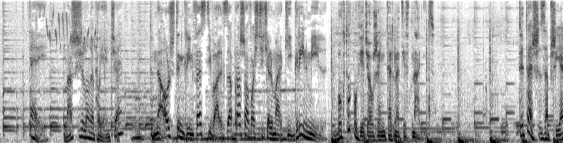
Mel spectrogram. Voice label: Polish

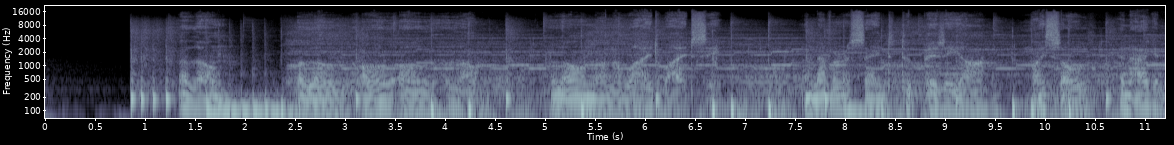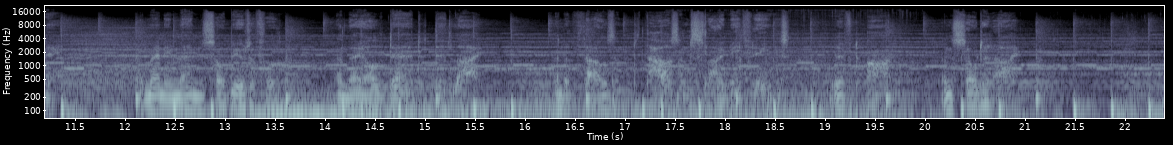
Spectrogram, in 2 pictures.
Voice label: Animation

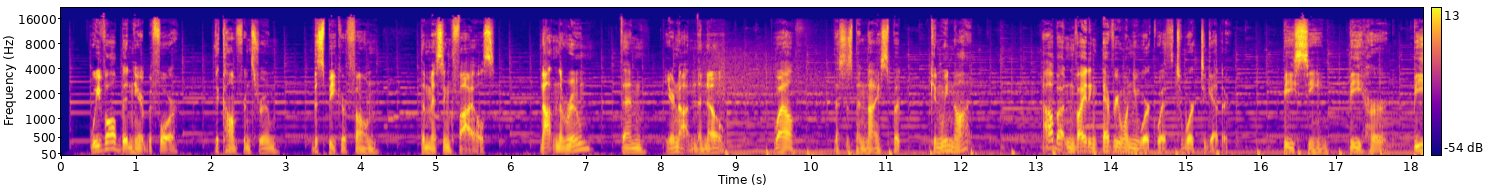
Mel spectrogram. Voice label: corporate reel

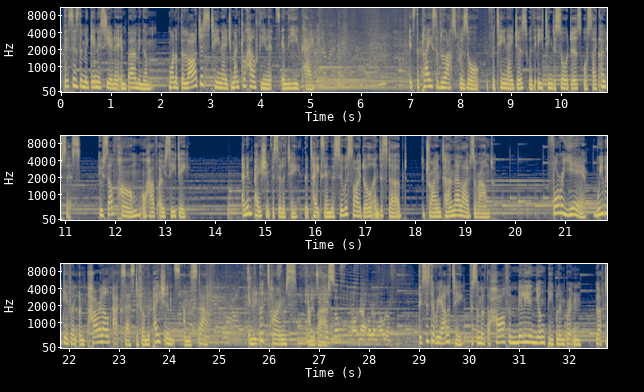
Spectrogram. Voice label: Narration; 20s-30s; Female; Birmingham; West Midlands

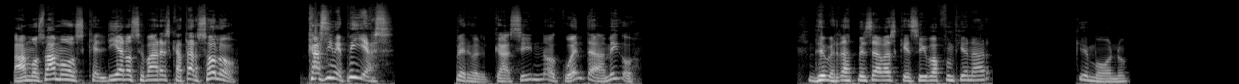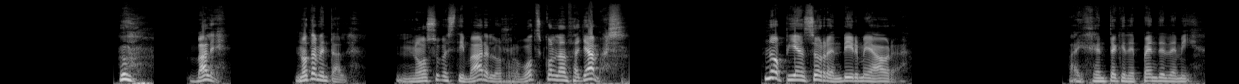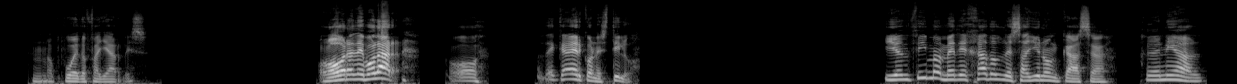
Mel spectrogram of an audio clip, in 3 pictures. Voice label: ES, spanish

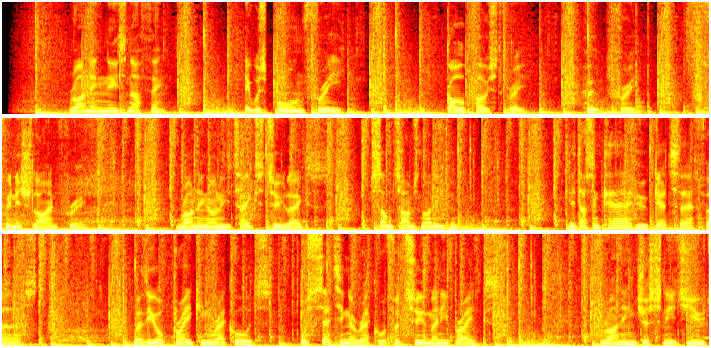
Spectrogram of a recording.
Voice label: Commercials

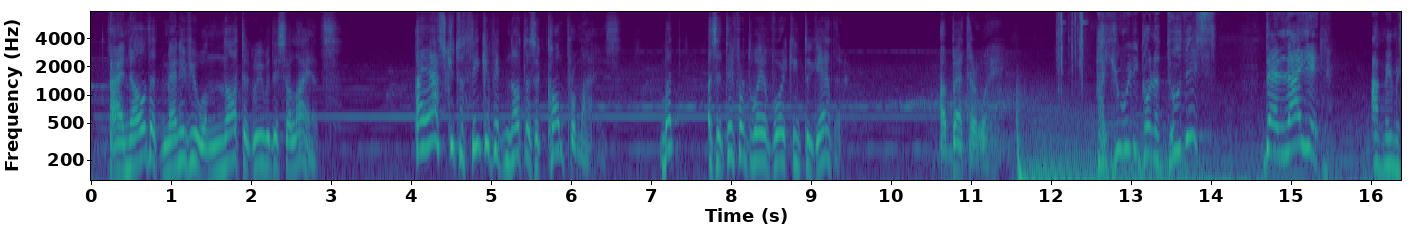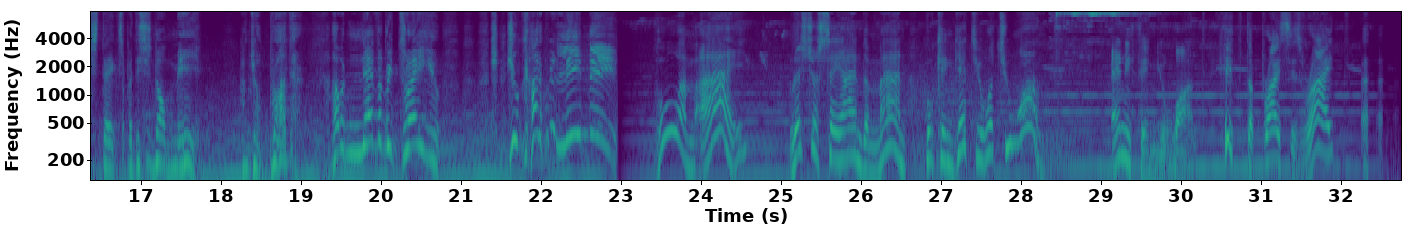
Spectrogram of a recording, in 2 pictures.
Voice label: English

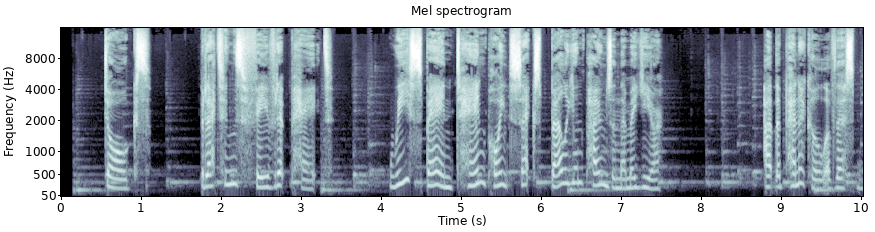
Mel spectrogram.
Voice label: Documentary

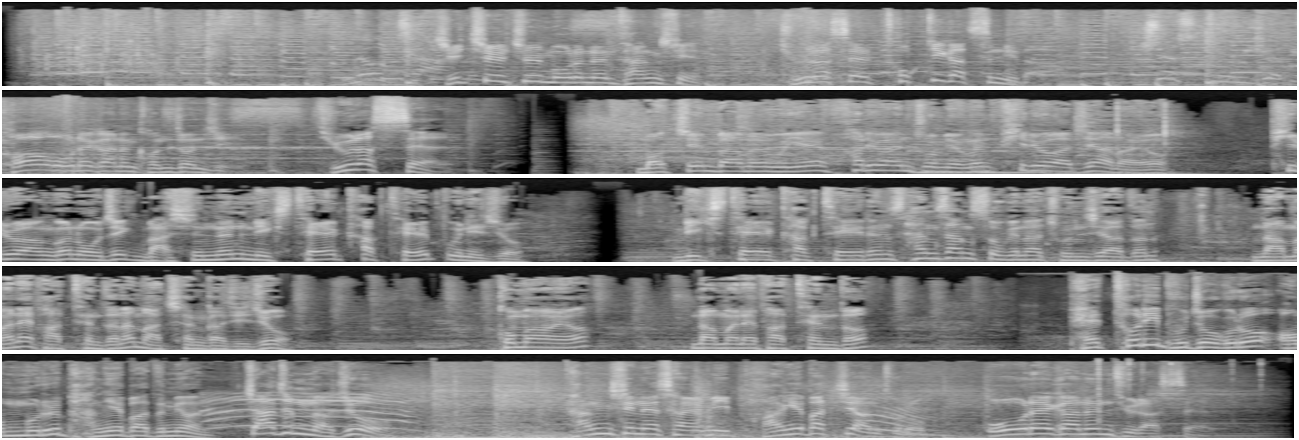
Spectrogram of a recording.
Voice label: Korean; Korean, Male, 40s-50s

